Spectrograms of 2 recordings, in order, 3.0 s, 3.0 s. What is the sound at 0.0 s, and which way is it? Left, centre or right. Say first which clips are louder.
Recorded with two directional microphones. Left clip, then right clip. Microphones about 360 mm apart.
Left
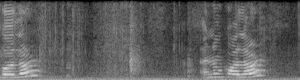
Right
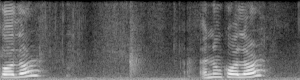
Speech: right 10 dB; centre.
